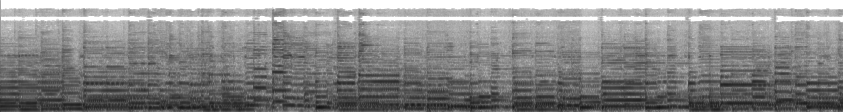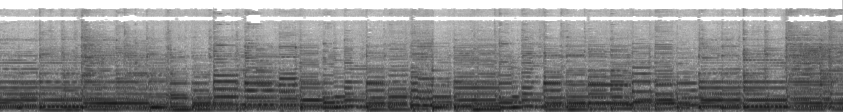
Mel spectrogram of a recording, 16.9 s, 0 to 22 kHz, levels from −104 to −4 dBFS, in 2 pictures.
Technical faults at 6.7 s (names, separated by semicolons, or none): gain pumping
